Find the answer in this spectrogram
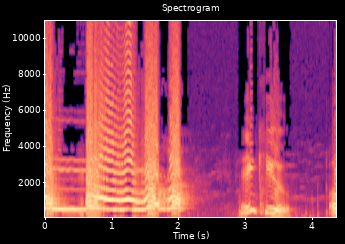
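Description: A Schipperke sings in high, wavering howls, then slides down in short falling yelps.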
